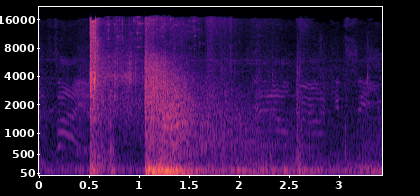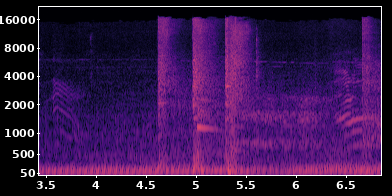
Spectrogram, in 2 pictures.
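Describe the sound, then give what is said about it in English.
A grenade explosion and gunfire in the video game GTA IV: a heavy low blast early on, then a few sharp cracks later, over a rumbling vehicle engine, with people talking. “You know what grenades are great for?”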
